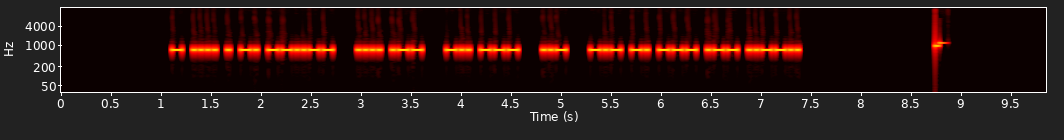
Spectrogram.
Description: Morse code, heard as a keyed tone, about 34 wpm, 700 Hz. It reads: THEN, HW DO U KNOW?
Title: Sentences from Top 100 Words and Abbreviations 35wpm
